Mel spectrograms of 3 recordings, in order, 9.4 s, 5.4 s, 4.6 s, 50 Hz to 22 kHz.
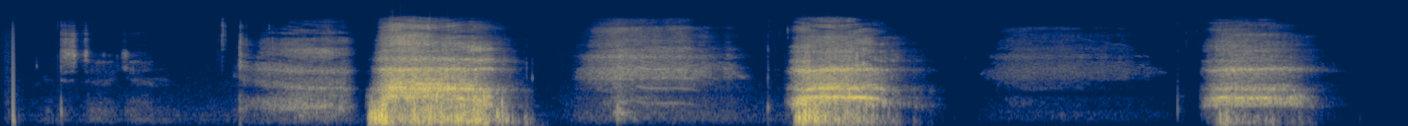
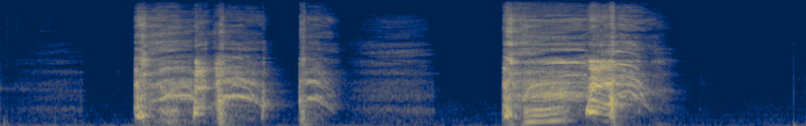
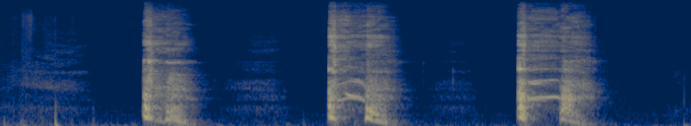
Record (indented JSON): {
  "exhalation_length": "9.4 s",
  "exhalation_amplitude": 32334,
  "exhalation_signal_mean_std_ratio": 0.38,
  "cough_length": "5.4 s",
  "cough_amplitude": 24091,
  "cough_signal_mean_std_ratio": 0.44,
  "three_cough_length": "4.6 s",
  "three_cough_amplitude": 13976,
  "three_cough_signal_mean_std_ratio": 0.35,
  "survey_phase": "alpha (2021-03-01 to 2021-08-12)",
  "age": "18-44",
  "gender": "Male",
  "wearing_mask": "No",
  "symptom_fatigue": true,
  "symptom_headache": true,
  "smoker_status": "Never smoked",
  "respiratory_condition_asthma": false,
  "respiratory_condition_other": false,
  "recruitment_source": "Test and Trace",
  "submission_delay": "1 day",
  "covid_test_result": "Positive",
  "covid_test_method": "RT-qPCR",
  "covid_ct_value": 32.1,
  "covid_ct_gene": "ORF1ab gene"
}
